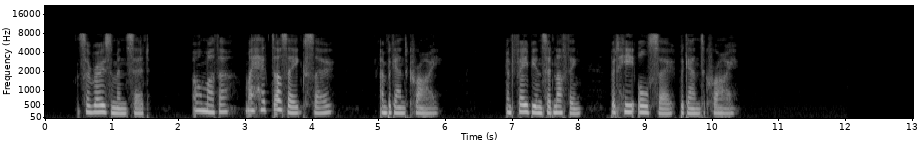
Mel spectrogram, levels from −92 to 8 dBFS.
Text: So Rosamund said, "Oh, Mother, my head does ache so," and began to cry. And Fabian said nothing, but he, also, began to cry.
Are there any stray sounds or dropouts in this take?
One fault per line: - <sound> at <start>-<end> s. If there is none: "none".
none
